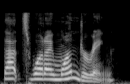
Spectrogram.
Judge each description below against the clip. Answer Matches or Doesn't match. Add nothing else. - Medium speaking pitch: Doesn't match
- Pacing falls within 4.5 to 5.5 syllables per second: Matches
